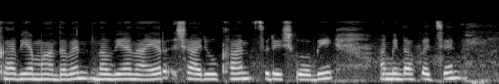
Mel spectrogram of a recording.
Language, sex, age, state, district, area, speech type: Malayalam, female, 30-45, Kerala, Kollam, rural, spontaneous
